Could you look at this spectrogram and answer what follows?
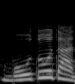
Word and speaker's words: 못 오다: 딕을 3로 바꾸고 그 뒤에 모음 을 붙여서 발음합니다 그래서 모도 다 는 모두 다 라고 발음 해요 반대로 못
